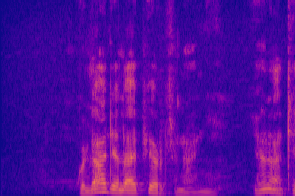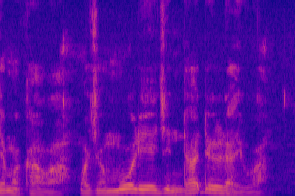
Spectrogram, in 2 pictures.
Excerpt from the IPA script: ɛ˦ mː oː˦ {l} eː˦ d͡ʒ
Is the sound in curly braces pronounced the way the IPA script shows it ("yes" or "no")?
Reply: no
